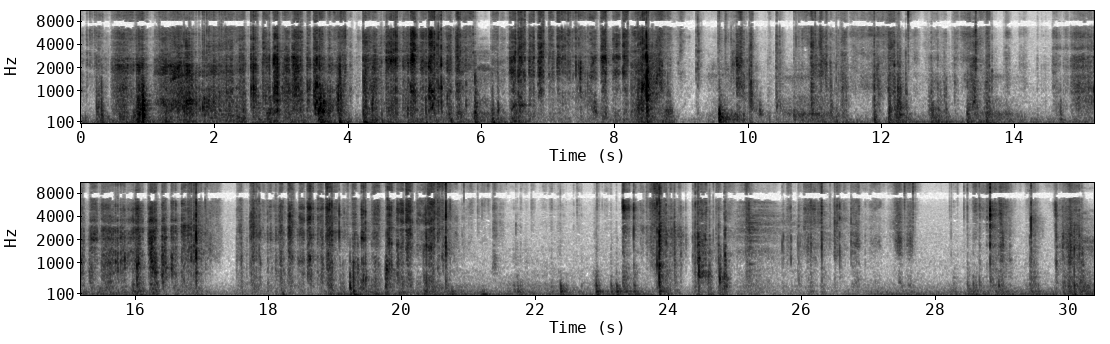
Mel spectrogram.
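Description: Small scissors cutting through patterned paper in short snips, with the paper rustling as the sheet is turned. The cutting is busiest in the first nine seconds or so, then comes in shorter spells.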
